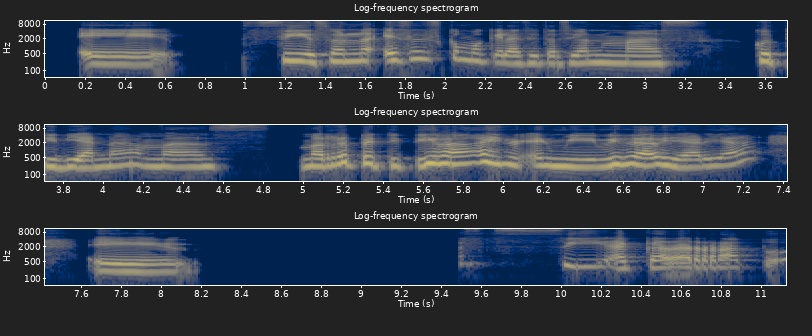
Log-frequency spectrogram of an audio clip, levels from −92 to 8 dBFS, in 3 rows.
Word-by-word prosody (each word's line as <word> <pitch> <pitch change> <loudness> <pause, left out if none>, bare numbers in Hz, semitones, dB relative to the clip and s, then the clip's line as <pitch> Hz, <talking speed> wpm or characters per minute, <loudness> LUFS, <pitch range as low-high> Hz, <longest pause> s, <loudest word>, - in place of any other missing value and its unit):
eh, 190 - -1 0.3
sí, 255 -3 +2
son 245 +2 0
la 260 - +4
esa 275 +4 +2
es 300 - -9
como 275 -5 -5
que 215 - -1
la 200 -1 0
situación 210 +1 -5
más 205 -1 -4 0.3
cotidiana, 225 +1 0
más 220 0 -6
más 225 +1 +2
repetitiva 285 0 +3
en 250 -5 +2
mi 210 -1 0
vida 250 +1 +5
diaria, 230 - 0 0.4
eh 200 -1 -1 1.8
Sí, 310 -4 -6
a 260 0 -1
cada 280 - +2
rato, 295 +1 -3
230 Hz, 130 wpm, -21 LUFS, 210-270 Hz, 1.8 s, vida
